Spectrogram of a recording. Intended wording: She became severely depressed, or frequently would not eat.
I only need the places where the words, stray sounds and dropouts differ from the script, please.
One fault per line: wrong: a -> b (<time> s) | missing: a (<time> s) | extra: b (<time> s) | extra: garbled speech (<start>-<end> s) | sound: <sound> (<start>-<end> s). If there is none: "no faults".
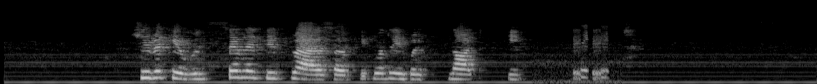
wrong: or -> and (3.4 s)
sound: laugh (5.7-6.1 s)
